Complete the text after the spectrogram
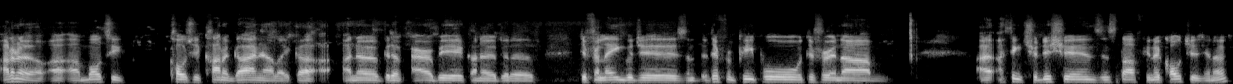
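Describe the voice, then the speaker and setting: A young Australian man in his twenties chats easily as a podcast guest, full of fillers and quick laughs. His voice is bright and forward, recorded close and dry. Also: lowish voice, steady tone, no room sound. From Queensland, Australia. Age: 20s. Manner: laid-back, many fillers, laughs easily. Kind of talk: casual interview talk.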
